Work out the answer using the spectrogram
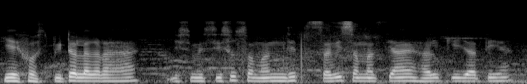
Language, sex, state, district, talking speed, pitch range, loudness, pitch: Hindi, male, Bihar, Muzaffarpur, 160 wpm, 150-165 Hz, -18 LUFS, 155 Hz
